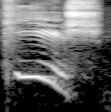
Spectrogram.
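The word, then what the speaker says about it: quiche: you can't say that I love Qui stop it's pronounced Kish I'm ordering some McDonald's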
